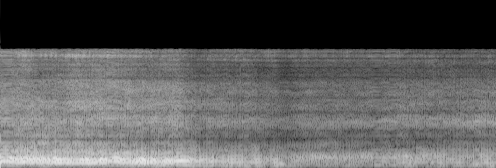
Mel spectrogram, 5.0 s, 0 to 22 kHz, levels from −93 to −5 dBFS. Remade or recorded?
remade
